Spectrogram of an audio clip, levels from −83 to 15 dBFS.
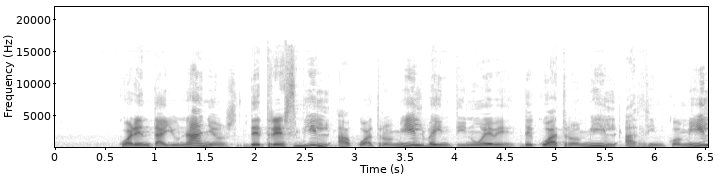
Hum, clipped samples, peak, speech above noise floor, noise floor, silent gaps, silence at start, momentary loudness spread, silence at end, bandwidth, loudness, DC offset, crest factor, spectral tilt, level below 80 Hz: none; under 0.1%; -12 dBFS; 37 dB; -68 dBFS; none; 0.65 s; 10 LU; 0 s; 16 kHz; -31 LUFS; under 0.1%; 20 dB; -3.5 dB/octave; -74 dBFS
